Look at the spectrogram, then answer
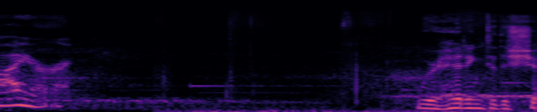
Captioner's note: footsteps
